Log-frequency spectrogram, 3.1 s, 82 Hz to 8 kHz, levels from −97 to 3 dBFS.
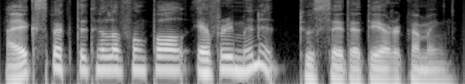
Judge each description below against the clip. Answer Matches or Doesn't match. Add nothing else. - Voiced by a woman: Doesn't match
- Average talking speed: Doesn't match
